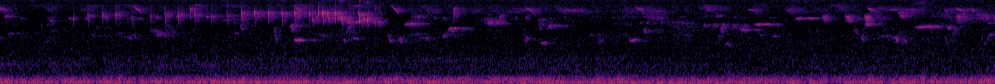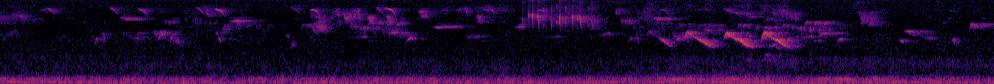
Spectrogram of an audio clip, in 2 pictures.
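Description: Several small birds chirping and singing over a steady low rumble, with a quick run of falling chirps near the end.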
